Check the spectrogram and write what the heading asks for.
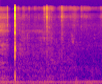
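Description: A single sharp snip of pliers cutting through thin green-coated wire, about a quarter second in, followed by a few faint ticks.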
